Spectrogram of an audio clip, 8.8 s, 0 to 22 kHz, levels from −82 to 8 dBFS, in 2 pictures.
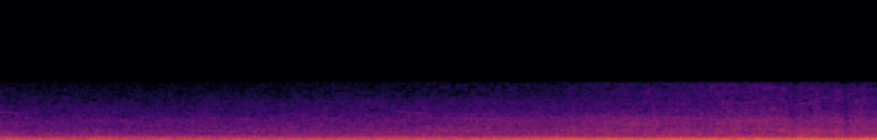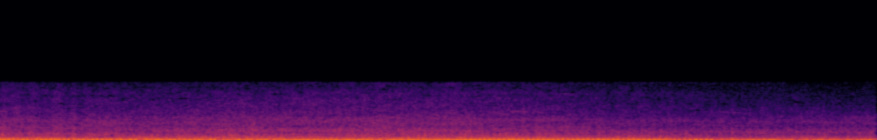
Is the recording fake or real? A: real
